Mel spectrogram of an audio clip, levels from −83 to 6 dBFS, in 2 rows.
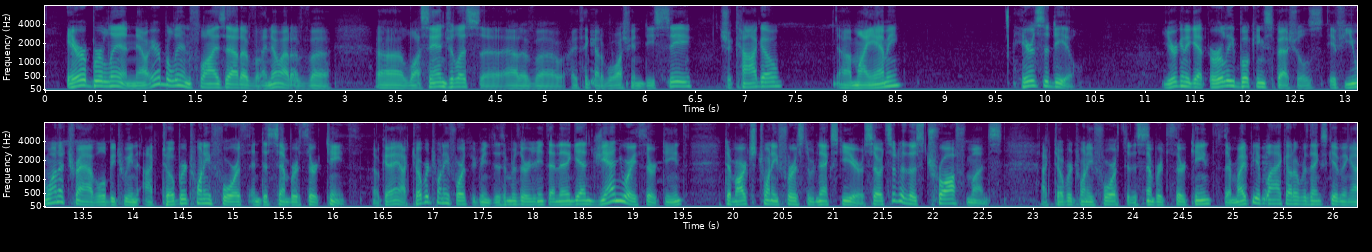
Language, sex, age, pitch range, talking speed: English, male, 50-69, 95-145 Hz, 195 wpm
